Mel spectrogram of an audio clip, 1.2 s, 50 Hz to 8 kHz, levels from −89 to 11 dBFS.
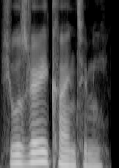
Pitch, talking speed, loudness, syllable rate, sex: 135 Hz, 300 wpm, -15 LUFS, 6.7 syllables/s, male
